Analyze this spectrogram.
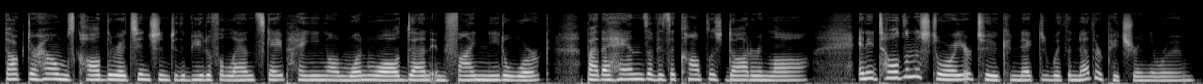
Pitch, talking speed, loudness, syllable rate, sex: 215 Hz, 205 wpm, -16 LUFS, 5.8 syllables/s, female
